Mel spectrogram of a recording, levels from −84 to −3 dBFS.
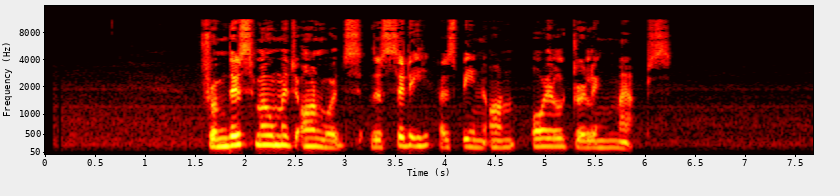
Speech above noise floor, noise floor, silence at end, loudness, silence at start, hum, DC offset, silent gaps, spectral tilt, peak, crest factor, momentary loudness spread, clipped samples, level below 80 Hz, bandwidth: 37 dB; -63 dBFS; 1.45 s; -26 LUFS; 1.55 s; none; under 0.1%; none; -3.5 dB/octave; -4 dBFS; 24 dB; 15 LU; under 0.1%; -74 dBFS; 11.5 kHz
